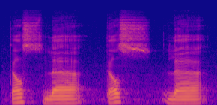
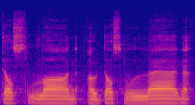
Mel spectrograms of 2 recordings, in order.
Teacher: اللام مرققة، لا تجعل فيها شبهة التفخيم، لا تقول تصلان أو تصلان، يعني أولها يكون مفخم، يعني اجعل اللام كلها مرققة.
